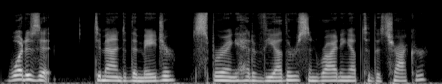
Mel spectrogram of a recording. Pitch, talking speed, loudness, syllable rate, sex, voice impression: 175 Hz, 230 wpm, -19 LUFS, 6.8 syllables/s, female, feminine, adult-like, fluent, slightly intellectual, slightly strict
